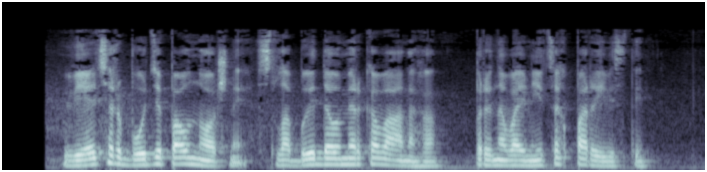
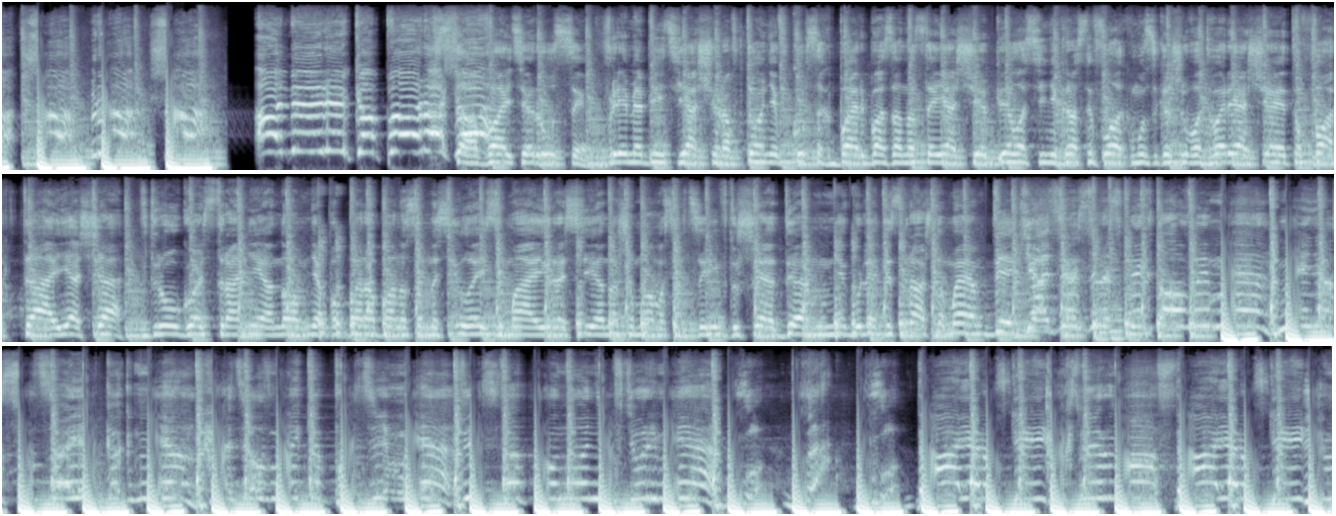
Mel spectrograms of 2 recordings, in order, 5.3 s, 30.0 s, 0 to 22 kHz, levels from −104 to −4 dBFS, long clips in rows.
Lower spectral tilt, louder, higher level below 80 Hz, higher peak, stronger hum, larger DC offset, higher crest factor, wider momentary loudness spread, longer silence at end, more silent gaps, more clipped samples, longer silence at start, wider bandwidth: about the same, -5.5 dB/octave vs -5 dB/octave; second, -21 LUFS vs -10 LUFS; second, -52 dBFS vs -10 dBFS; second, -4 dBFS vs 0 dBFS; neither; neither; first, 16 dB vs 8 dB; about the same, 10 LU vs 8 LU; first, 0.4 s vs 0 s; neither; second, under 0.1% vs 3%; first, 0.45 s vs 0 s; second, 11.5 kHz vs 19 kHz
